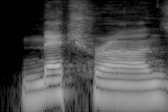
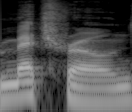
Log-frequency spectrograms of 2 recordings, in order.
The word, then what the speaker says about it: Metron: So there's two different pronunciations that happen on this show. So the Metron they call themselves the Metrones. Yeah. But Spock and Kirk call them they call them the actually the aliens call themselves the Metron. Yes. And Kirk and Spock seem to call them the Metrones. So a little bit different pronunciation here.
